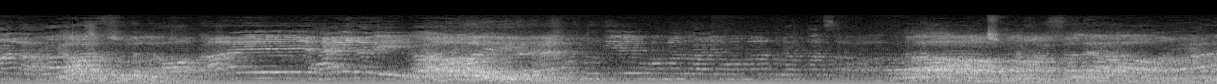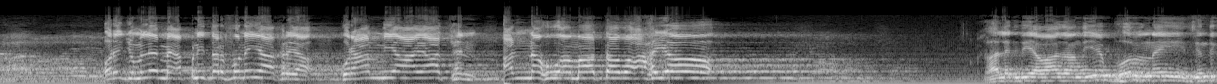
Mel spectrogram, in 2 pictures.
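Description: A man speaks with animation into a microphone, heard over loudspeakers in an echoing hall.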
